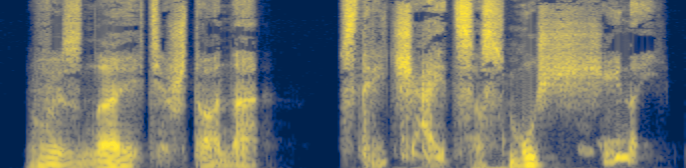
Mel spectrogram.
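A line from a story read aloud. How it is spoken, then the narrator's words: Trembling whisper. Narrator (Russian): спросил он дрогнувшим шепотом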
